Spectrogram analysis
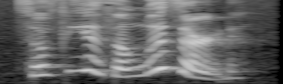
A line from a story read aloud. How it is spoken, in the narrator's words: James shouts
